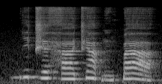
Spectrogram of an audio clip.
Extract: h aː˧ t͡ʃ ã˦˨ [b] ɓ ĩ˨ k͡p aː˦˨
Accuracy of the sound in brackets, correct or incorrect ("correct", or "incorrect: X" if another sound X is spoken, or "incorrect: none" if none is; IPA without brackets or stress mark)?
incorrect: none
